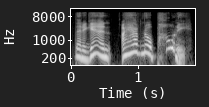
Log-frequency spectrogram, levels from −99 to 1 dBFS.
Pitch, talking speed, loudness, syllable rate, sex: 285 Hz, 190 wpm, -18 LUFS, 5.0 syllables/s, female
